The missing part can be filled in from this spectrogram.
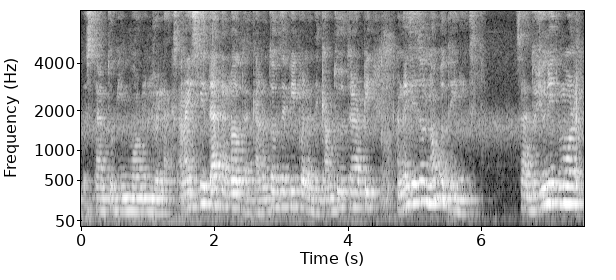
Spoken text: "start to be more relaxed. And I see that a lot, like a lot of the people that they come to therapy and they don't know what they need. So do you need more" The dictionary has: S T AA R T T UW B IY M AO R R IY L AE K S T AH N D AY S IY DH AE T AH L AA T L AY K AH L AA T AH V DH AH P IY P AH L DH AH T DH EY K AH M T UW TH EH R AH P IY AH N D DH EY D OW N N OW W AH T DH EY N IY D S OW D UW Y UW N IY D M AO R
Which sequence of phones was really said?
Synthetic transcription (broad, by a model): S T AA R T T UW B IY M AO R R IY L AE K S AH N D AY S IY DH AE T AH L AA T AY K AH L AA T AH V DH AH P IY P AH L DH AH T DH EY K AH M T UW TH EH R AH P IY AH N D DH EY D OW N N OW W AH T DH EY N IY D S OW D UW Y UW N IY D M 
